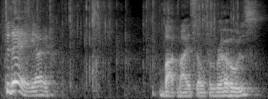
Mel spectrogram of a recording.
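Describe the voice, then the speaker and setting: Theatrical man, swooping pitch, roomy sound. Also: very animated, dark tone. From Alaska. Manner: florid, mock-genteel, dramatic emphasis and pauses. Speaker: host reading aloud from a book. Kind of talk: comedic theatrical book reading with asides to viewers. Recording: roomy, echoey room sound.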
